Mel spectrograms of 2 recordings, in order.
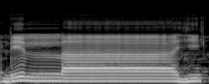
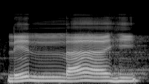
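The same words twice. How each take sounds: First: The la vowel is stretched too long. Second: The la vowel has a normal length. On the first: The speaker calls it wrong. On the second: The speaker calls it right.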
